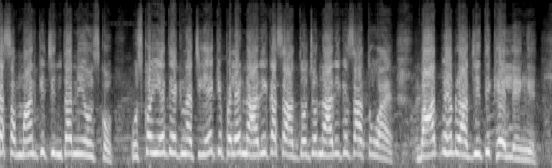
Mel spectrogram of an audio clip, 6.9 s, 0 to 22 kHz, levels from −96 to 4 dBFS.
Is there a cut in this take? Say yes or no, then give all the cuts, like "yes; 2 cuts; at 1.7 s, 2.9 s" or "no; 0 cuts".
no; 0 cuts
